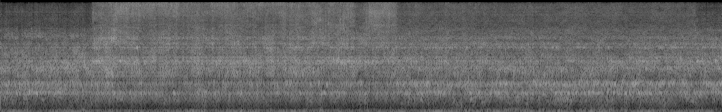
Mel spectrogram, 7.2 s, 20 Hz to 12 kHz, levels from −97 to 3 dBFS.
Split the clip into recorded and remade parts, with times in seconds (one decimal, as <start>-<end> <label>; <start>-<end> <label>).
0.0-7.2 remade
